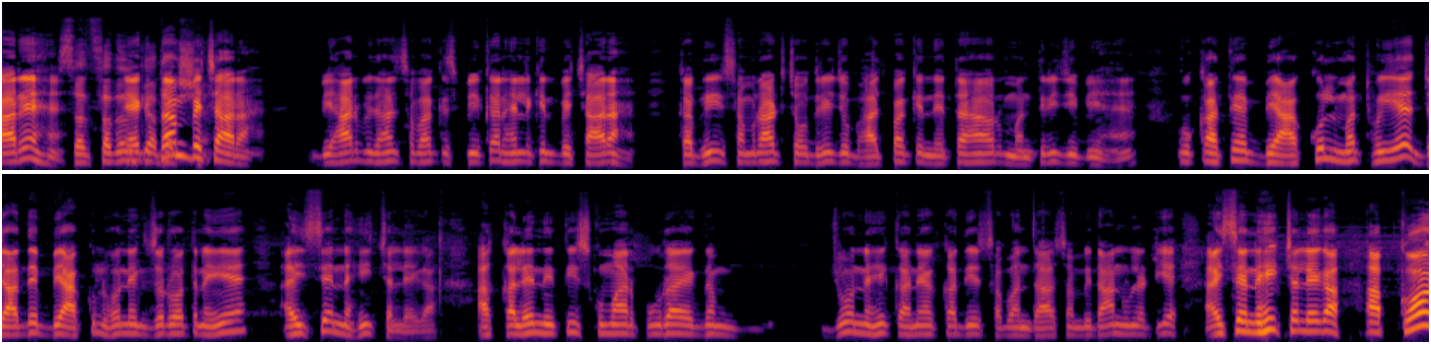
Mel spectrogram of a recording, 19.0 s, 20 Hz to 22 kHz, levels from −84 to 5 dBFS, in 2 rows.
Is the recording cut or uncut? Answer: uncut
